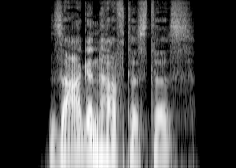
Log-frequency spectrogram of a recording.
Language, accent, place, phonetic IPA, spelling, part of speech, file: German, Germany, Berlin, [ˈzaːɡn̩haftəstəs], sagenhaftestes, adjective, De-sagenhaftestes.ogg
- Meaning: strong/mixed nominative/accusative neuter singular superlative degree of sagenhaft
